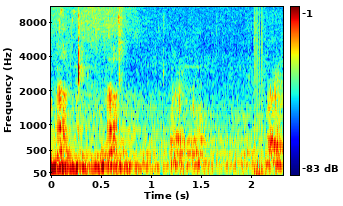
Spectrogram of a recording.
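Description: A dog creature in the video game Animal Well, short yipping, whimpering cries repeated in quick bursts, close and moderately loud.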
